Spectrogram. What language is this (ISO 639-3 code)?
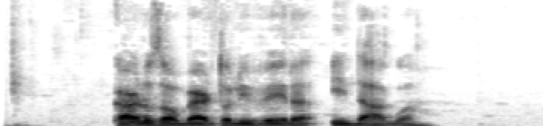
por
